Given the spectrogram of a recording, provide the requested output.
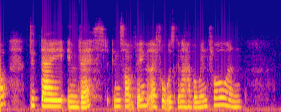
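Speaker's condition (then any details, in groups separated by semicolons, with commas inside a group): No condition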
